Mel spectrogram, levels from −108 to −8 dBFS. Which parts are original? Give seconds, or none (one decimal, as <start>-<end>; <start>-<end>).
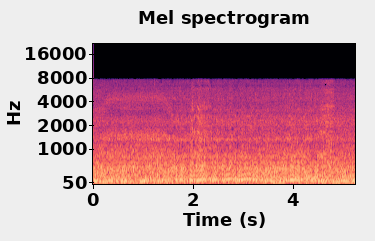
0.0-1.5; 3.4-3.8; 4.5-5.3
